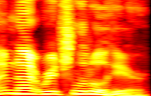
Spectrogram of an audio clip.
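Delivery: plain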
